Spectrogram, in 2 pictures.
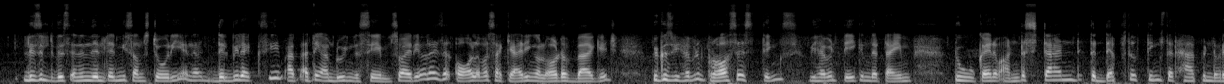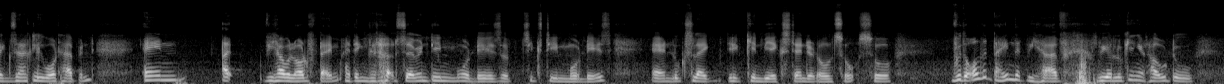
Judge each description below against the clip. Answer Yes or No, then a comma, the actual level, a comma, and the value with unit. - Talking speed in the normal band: No, fast, 245 wpm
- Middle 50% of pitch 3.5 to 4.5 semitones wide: Yes, average, 3.9 semitones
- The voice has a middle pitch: Yes, medium, 165 Hz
